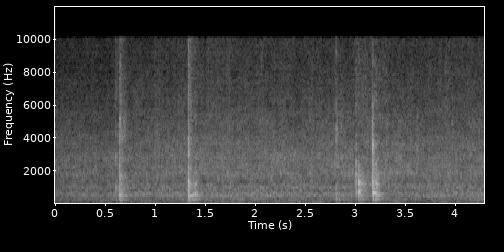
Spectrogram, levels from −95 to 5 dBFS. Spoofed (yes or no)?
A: yes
